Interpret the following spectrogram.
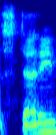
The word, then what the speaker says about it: studied: So studied with a D, guided with an id, loved with a D, hated with an id.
